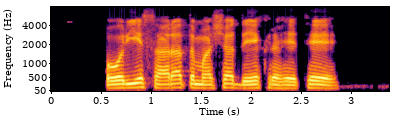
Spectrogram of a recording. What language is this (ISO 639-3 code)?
urd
